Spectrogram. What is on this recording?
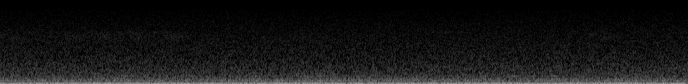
Ovenbird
